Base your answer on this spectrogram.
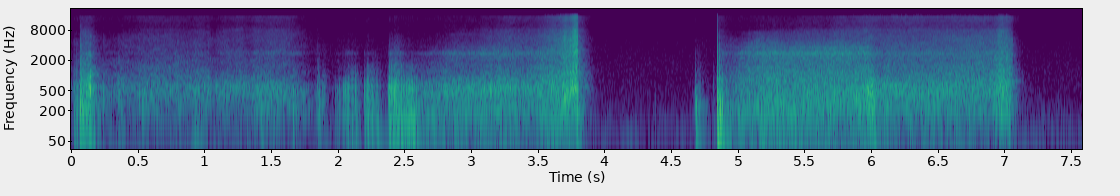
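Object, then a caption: Padded leather office chair. Fingertips and short nails tap and scratch across the surface of a black padded leather office chair, with both hands resting on it. A dense, scratchy rustling runs for almost four seconds and then stops in a brief silence. A couple of sharp taps follow, and the rustling returns until it cuts off near the end.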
